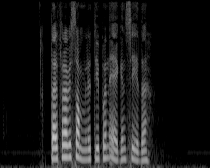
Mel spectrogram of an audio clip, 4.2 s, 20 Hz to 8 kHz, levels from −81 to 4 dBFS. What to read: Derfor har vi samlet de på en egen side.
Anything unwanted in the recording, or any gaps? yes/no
no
